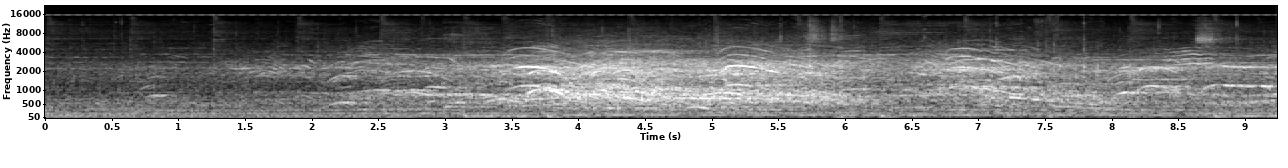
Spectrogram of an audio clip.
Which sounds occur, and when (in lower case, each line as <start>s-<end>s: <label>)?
0.0s-9.2s: background noise
0.0s-9.2s: music
0.6s-0.7s: generic impact sounds
0.7s-0.9s: man speaking
1.2s-1.3s: generic impact sounds
1.3s-6.1s: shout
6.5s-7.6s: shout
7.1s-7.2s: clapping
7.4s-8.0s: clapping
8.0s-9.2s: shout
8.1s-8.2s: clapping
